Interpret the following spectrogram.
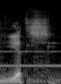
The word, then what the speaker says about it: Ys: vow symbol tells you that it's Ys it's pronounced that way not like Yachts or yotes interesting so oh interesting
